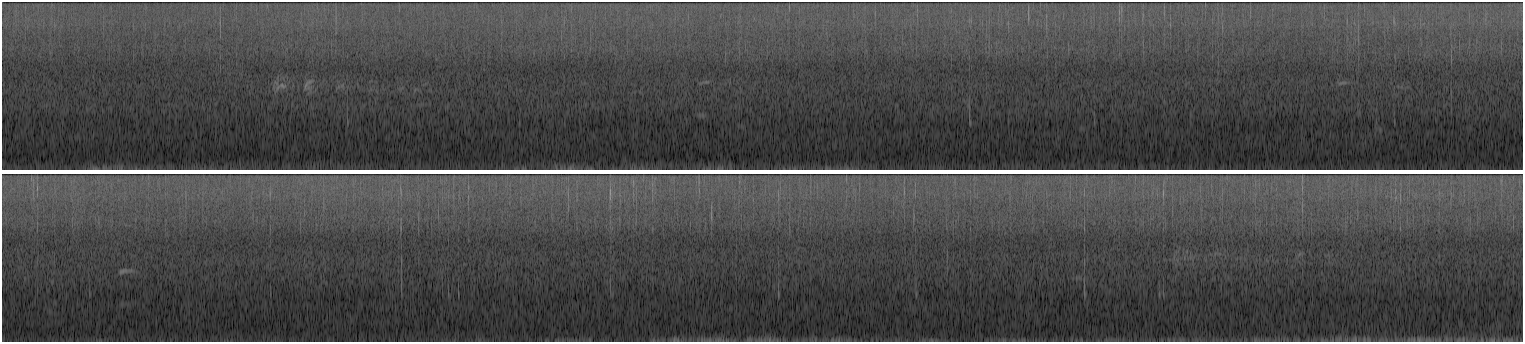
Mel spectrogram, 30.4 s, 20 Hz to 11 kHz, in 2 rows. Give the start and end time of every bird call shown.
[2.59, 4.59] Mallard (Anas platyrhynchos)
[6.79, 7.79] Red-winged Blackbird (Agelaius phoeniceus)
[16.19, 16.99] Canada Goose (Branta canadensis)
[26.89, 28.69] Mallard (Anas platyrhynchos)

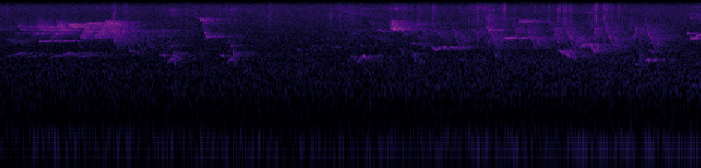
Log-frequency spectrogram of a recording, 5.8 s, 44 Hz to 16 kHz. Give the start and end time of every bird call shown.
[0.00, 0.91] Tufted Titmouse (Baeolophus bicolor)
[0.00, 5.85] Gray Catbird (Dumetella carolinensis)
[0.11, 1.41] Chestnut-sided Warbler (Setophaga pensylvanica)
[3.01, 5.71] Ovenbird (Seiurus aurocapilla)

